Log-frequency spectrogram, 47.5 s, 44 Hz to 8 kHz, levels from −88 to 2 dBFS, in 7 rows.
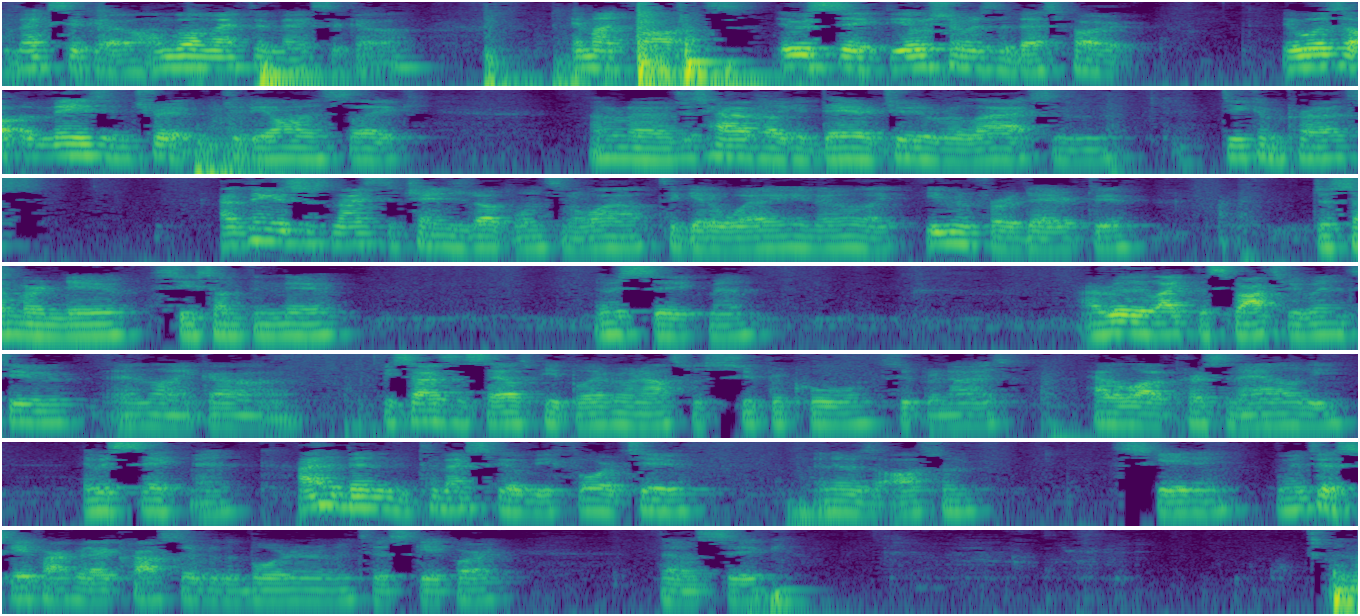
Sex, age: male, 10-29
